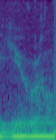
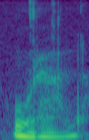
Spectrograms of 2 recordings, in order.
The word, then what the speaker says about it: Ural: The Eural mountains or pronounced Ural as well.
